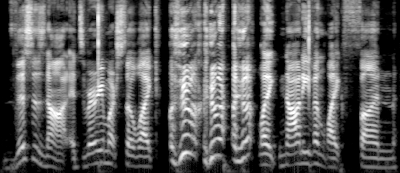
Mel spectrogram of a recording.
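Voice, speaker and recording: This film-critic podcast guest talks slowly in a fairly high, pushed, bright voice with big pitch swings. In a casual chat about films, he's emphatic and opinionated, with sarcastic digs and occasional swearing.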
